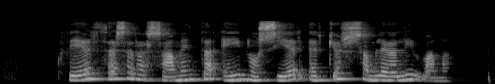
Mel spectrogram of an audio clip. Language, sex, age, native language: Icelandic, female, 50-59, Icelandic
